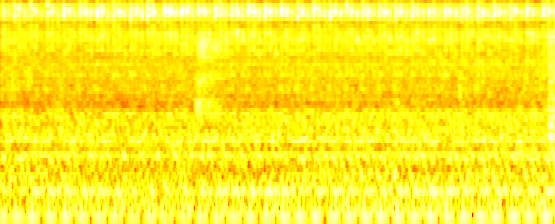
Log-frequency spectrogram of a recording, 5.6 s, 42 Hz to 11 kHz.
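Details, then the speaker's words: Rolls-Royce Silver Cloud S2 V8 at idle: low, lumpy idle with an uneven thump about three times a second from two misfiring cylinders on the driver's side; plugs and cables to be replaced. "So 2 of the cylinders on this side have a misfire."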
